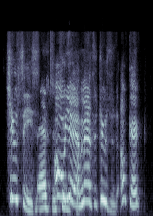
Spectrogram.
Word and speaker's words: Massachusetts: Oh, Massachusetts. Oh yeah, Massachusetts. Okay, How do you pronounce it?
